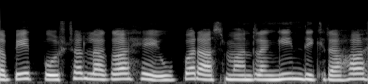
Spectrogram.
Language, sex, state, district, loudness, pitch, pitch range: Hindi, female, Haryana, Charkhi Dadri, -12 LUFS, 230 Hz, 220-250 Hz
